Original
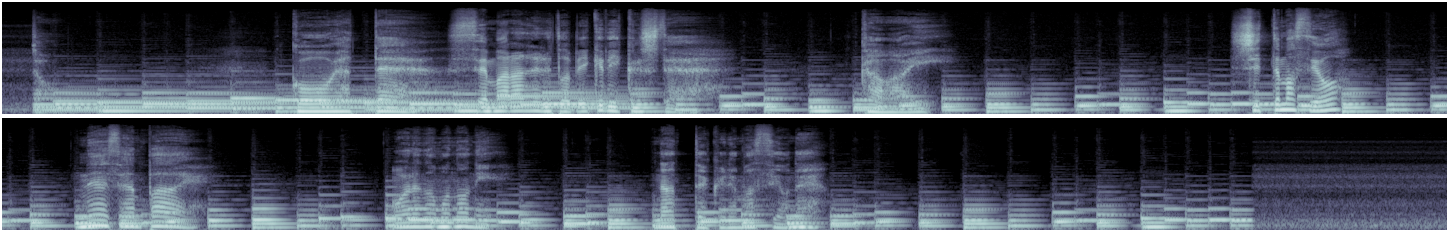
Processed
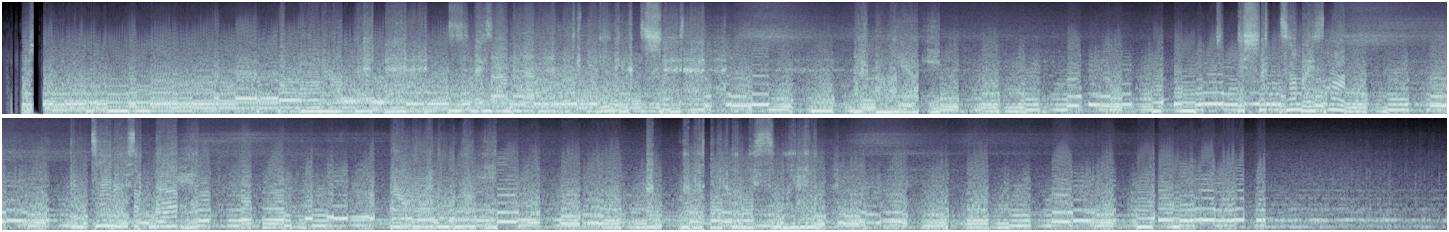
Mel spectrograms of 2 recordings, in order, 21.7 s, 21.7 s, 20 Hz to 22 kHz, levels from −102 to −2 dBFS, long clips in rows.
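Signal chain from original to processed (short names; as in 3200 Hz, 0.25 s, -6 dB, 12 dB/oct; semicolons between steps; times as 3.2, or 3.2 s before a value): local time reversal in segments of 0.16 s; dynamic EQ 250 Hz, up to -5 dB, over -35 dBFS, Q 0.83; fuzz box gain 34 dB, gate -43 dBFS; diffused feedback echo 0.899 s, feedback 51%, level -12 dB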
